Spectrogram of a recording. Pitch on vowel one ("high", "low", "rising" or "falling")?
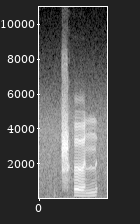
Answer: low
